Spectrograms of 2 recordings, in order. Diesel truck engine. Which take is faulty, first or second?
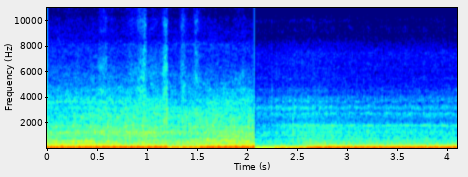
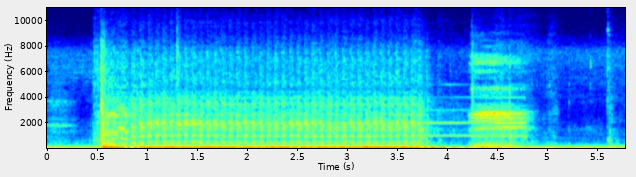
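second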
